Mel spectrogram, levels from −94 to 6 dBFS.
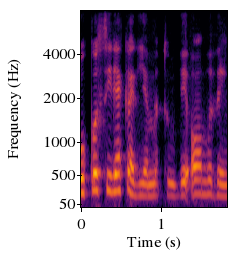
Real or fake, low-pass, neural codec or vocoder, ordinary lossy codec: fake; none; codec, 16 kHz, 0.8 kbps, ZipCodec; none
